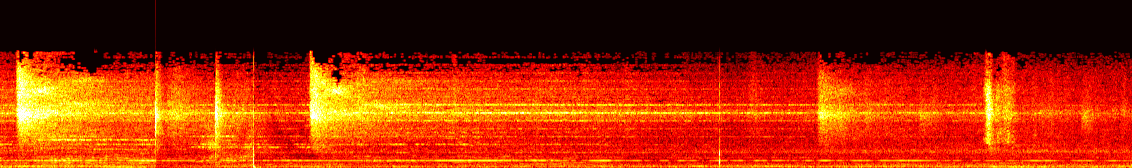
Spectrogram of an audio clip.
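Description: Automatic tunnel car wash machinery running: a steady mechanical hum with a constant high tone, broken by several bursts of hissing lasting a second or two each, and one sharp knock about three seconds in.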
